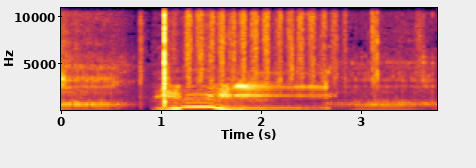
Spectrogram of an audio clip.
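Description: A man snickers mischievously.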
